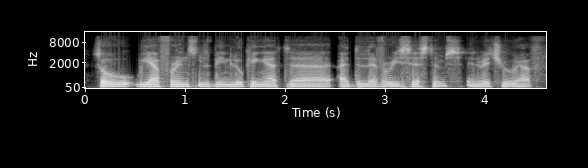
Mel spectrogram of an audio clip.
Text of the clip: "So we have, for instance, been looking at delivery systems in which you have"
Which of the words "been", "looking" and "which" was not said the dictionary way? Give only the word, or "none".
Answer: none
